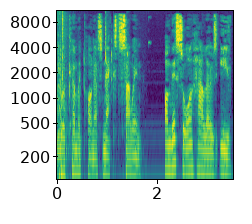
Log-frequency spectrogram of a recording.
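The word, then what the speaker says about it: Samhain: of the veil will come upon us next sawin on this All Hallows Eve blessed Mary we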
